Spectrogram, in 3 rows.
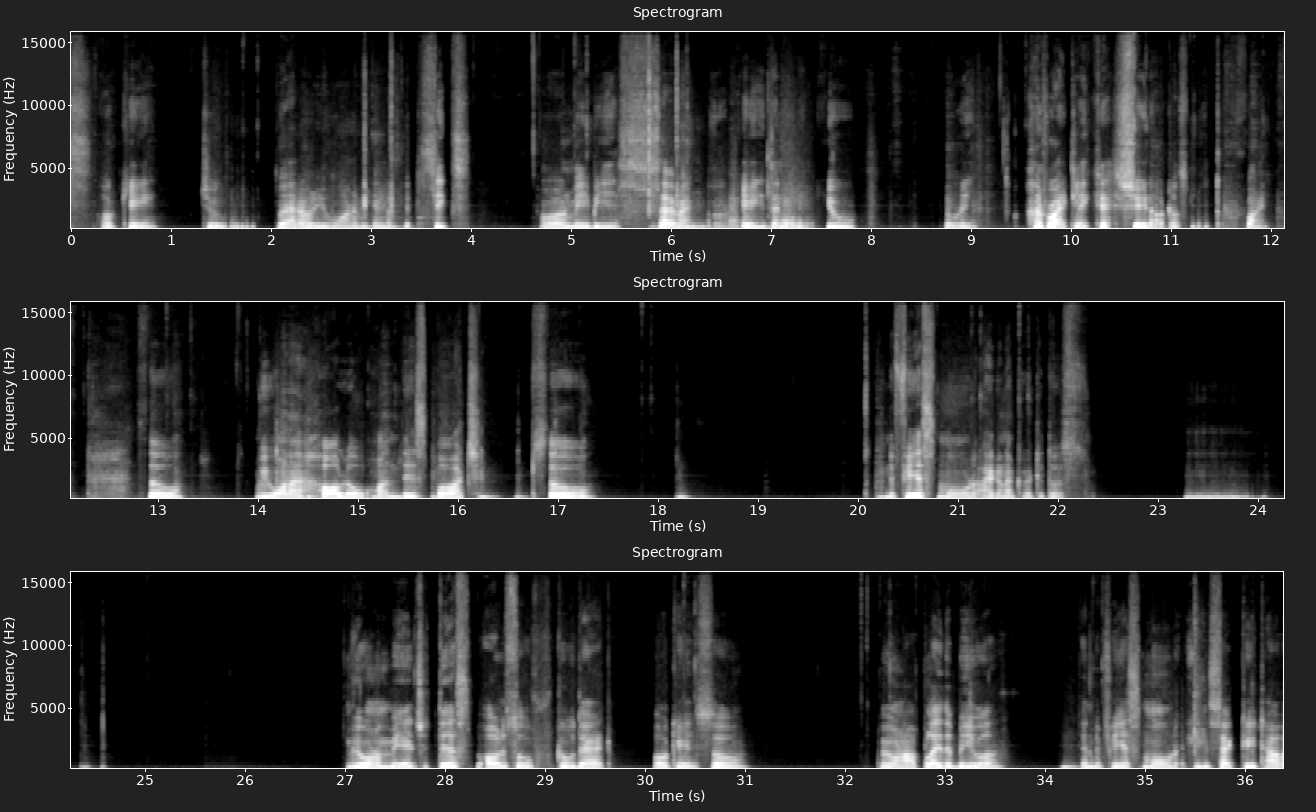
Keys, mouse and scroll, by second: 1.7-3.3 drag, 5.0-6.2 drag, 7.0 q, 9.6-10.9 right drag, 11.0-12.0 middle drag, 11.0 scroll down 1, 12.2 click, 13.1 click, 13.6-14.0 scroll up 2, 14.0 click, 14.2 Tab, 15.1 middle click, 15.5 Tab, 16.2 Tab, 17.0 Tab, 17.9 click, 18.2 Tab, 18.3 Tab, 21.6 click, 22.2-24.4 scroll down 1, 24.4 Tab, 25.0-27.1 middle drag, 30.4-31.4 drag, 32.4 click, 33.3 Tab, 34.5 click, 35.5 i.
